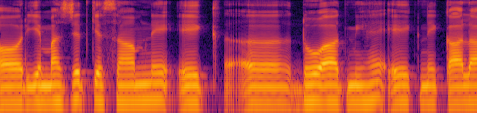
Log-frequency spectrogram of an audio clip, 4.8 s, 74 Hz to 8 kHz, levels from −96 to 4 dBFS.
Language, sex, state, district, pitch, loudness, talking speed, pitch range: Hindi, male, Delhi, New Delhi, 120 Hz, -18 LUFS, 150 wpm, 115-120 Hz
